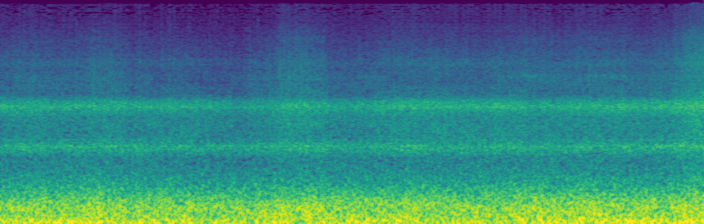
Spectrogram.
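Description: Strong wind buffets the microphone throughout, outdoors in the open air.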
